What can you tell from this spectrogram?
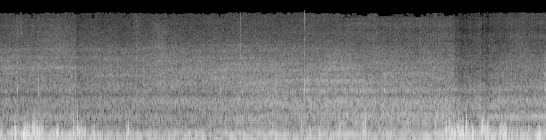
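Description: Steady low hum of a running motor, with gusty low rumbling, typical of wind on the microphone, joining in a little after five seconds.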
